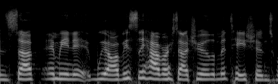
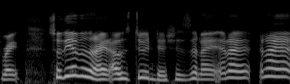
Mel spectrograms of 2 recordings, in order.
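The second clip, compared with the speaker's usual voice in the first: usual speaking voice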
